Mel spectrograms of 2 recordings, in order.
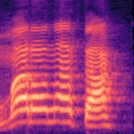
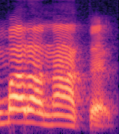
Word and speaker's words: Maranata: e agora eu clamo maranat como dizemos nós católicos ou Maranata como dizem nossos irmãos separados os evangélicos ou protestantes não importa a pronúncia o significado é o mesmo vinde Senhor Jesus um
